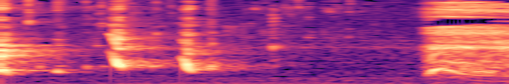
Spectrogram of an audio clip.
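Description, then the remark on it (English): Liquid glugs out of a bottle in a couple of quick gulping bursts, then pours steadily into a glass with a bright, splashing rush, without any talking. “You trusting me to pour this?”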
